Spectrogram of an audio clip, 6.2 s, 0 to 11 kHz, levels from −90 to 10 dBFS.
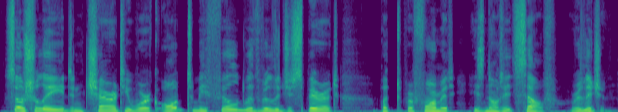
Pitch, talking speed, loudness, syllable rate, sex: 175 Hz, 195 wpm, -18 LUFS, 5.7 syllables/s, male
